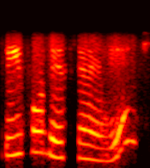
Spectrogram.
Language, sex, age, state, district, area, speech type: Telugu, female, 45-60, Andhra Pradesh, East Godavari, urban, conversation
